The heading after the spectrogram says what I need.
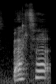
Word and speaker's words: better: than never pronunciation tip don't pronounce the r on the end of better now I think I've talked to you about this before but ER on the end of a word is actually a schwa sound so it's not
